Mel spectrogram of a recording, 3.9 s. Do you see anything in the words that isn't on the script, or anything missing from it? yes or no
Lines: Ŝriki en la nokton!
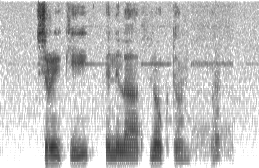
no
